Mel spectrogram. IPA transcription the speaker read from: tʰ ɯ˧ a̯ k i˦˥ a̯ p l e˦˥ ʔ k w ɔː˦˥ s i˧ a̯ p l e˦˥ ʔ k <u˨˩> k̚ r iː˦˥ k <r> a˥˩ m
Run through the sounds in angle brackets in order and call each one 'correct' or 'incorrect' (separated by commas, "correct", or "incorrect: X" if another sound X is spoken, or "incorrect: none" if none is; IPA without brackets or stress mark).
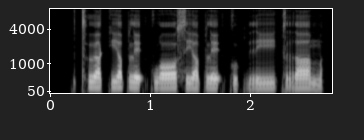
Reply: correct, correct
